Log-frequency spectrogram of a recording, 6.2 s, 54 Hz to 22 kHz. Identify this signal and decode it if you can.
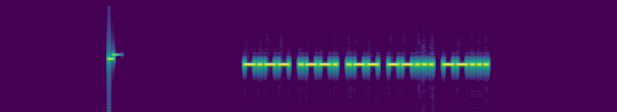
Morse code, heard as a keyed tone, about 36 wpm, 700 Hz. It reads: YPW77
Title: Code Groups - 5 Letter:Numbers - 35wpm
